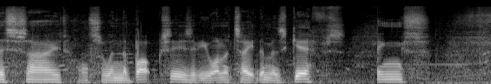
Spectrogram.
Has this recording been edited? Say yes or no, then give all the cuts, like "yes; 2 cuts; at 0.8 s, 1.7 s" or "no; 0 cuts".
yes; 1 cut; at 3.8 s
